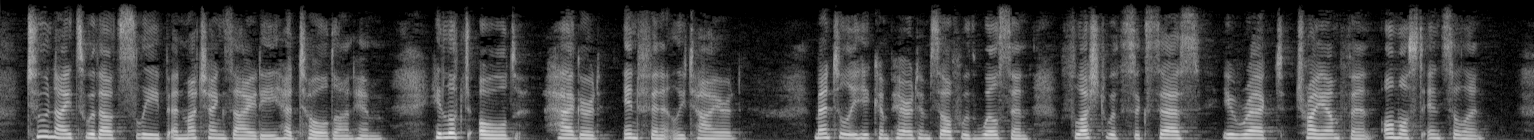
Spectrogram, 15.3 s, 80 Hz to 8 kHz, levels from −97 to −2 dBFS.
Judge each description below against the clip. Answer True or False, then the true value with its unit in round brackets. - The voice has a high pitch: True (200 Hz)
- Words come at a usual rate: False (115 wpm)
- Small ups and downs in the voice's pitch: True (2.0 semitones)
